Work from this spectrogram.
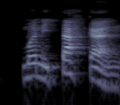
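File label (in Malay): "menitahkan", Malay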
